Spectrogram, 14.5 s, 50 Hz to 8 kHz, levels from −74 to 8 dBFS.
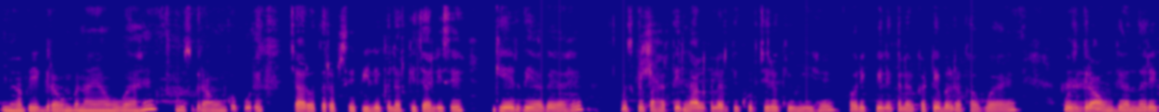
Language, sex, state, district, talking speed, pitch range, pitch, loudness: Hindi, female, Maharashtra, Nagpur, 200 wpm, 200-215 Hz, 205 Hz, -26 LUFS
